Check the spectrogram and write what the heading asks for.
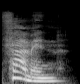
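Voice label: "famine", English, British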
